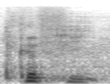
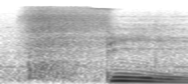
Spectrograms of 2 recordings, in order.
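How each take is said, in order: First: A small consonant noise comes before the syllable. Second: The syllable is said cleanly with no extra noise. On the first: The speaker calls it wrong. "vous avez fait que fi, que fi" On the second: The speaker calls it right. "Il faut faire fi"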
